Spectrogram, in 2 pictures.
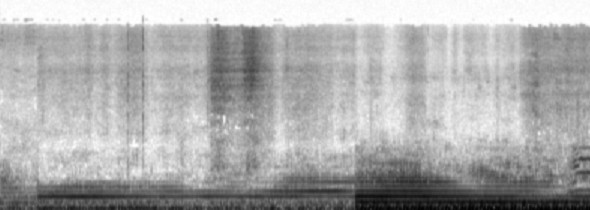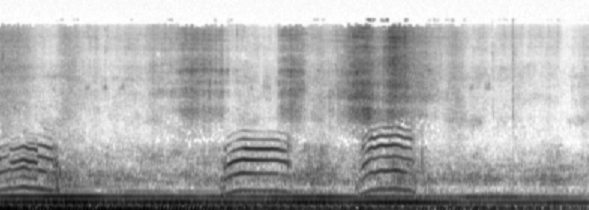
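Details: Stray tabby cat being massaged as thanks after leading the way to a friendly orange-and-white cat; three short arched meows near the end, spaced a few seconds apart, over a steady low droning hum.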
